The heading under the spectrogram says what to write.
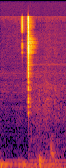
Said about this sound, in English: Yeah, I sorry, I was typing.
